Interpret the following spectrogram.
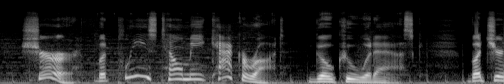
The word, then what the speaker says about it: Kakarot: Okay, if you like it more, I'll call you Karatoro. Vegeta said his name wrong. Kakarot.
